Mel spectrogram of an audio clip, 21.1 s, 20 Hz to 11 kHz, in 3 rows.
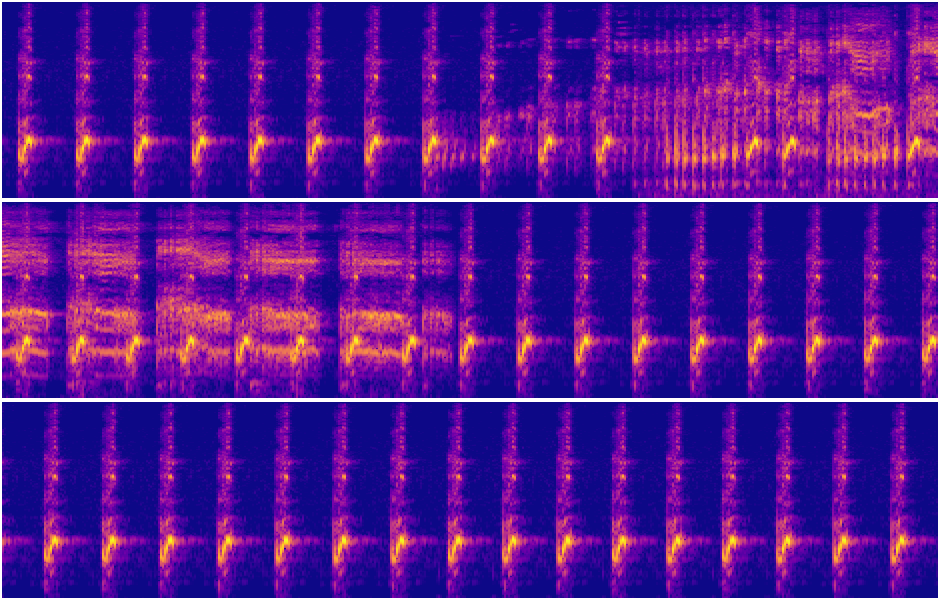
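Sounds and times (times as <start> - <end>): harsh croaking bird chatter: 3.2 - 10.4.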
